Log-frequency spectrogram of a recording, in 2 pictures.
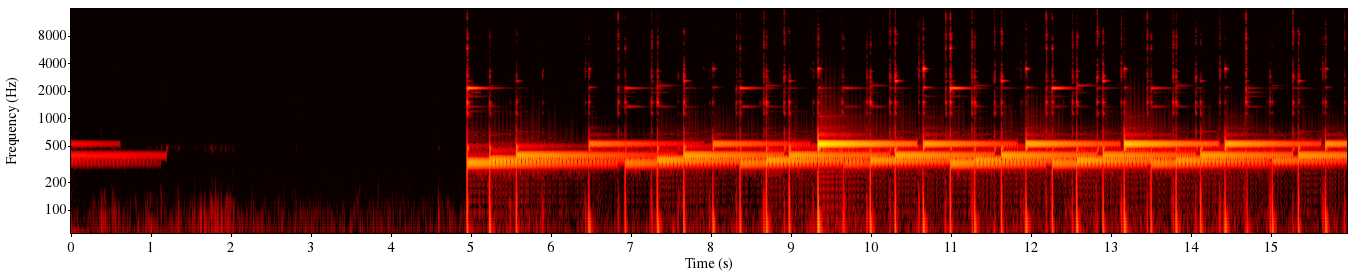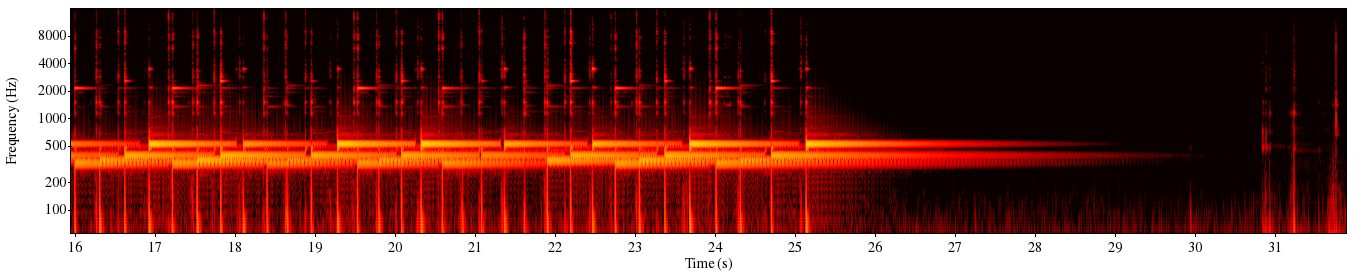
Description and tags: Kalimba original melody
